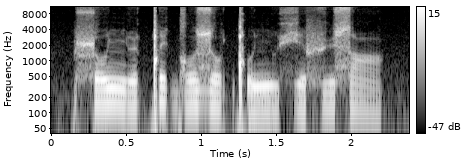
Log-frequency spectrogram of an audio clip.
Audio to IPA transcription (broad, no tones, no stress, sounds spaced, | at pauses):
ɬ o ɲ ø ǃ e ɡ o z o ǃʼ o ɲ u ç e f y s ɑ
